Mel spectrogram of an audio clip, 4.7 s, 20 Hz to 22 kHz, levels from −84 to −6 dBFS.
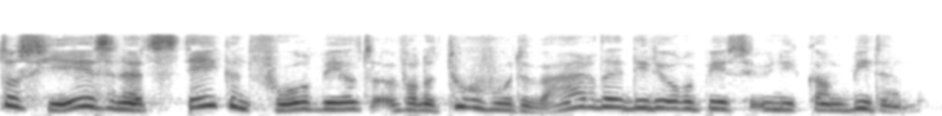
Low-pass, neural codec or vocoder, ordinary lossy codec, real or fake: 7.2 kHz; none; none; real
